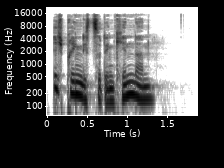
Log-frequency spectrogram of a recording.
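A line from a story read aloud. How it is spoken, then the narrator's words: Gentle voice. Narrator (German): sagte sie mit sanfter Stimme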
